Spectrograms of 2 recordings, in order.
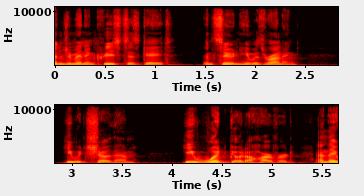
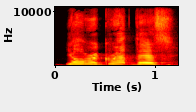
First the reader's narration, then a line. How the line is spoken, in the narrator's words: he shouted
